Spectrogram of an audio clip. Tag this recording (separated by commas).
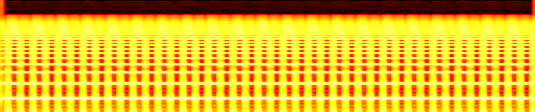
Alarm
